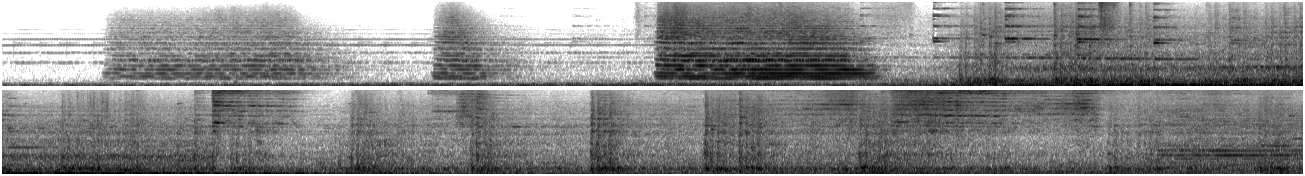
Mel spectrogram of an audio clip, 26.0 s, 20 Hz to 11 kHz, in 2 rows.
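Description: Diesel freight locomotive air horn blowing a long, a short and a long blast for a grade crossing. About ten seconds in, the lead SD70M and two SD70ACe locomotives pass with a loud engine rumble. Intermodal flatcars follow, clattering over the rails with wheel squeal.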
